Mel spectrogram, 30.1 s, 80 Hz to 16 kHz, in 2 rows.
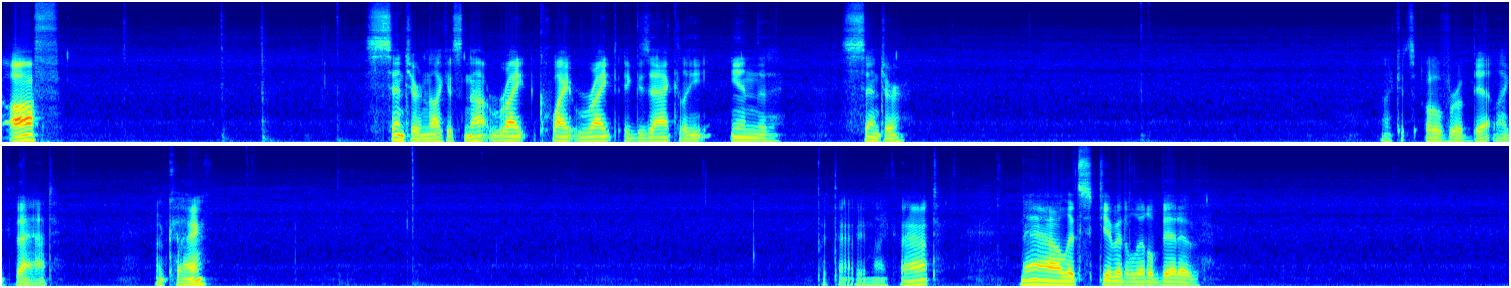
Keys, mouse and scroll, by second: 1.3 KP_3, 2.2 KP_1, 2.6 KP_5, 3.4 z, 3.7 scroll up 4, 4.1 shift+middle click, 5.0 click, 7.2 scroll down 3, 9.0 click, 11.4 s, 12.9 click, 13.8 click, 17.6 z, 18.4 KP_5, 20.0 middle click, 20.8 scroll up 2, 21.5 click, 24.7 scroll down 2, 25.1 middle click, 25.6 scroll up 3, 25.9 shift+middle click, 29.0 click.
